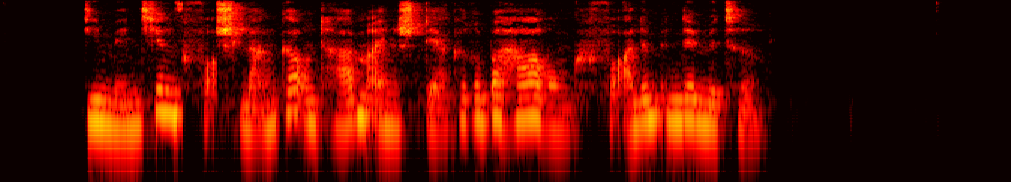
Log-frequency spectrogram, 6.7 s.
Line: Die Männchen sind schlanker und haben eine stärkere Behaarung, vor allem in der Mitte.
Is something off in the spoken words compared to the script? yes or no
yes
